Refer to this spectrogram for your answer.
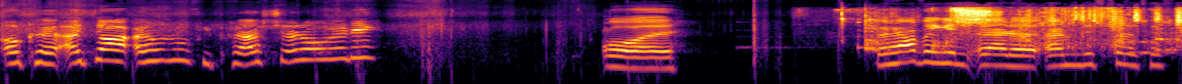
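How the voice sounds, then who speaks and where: Lively, high-pitched woman's speech with long, frequent pauses over noticeable background noise. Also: fairly slow pace. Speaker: gaming video creator; mobile gamer. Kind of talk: gameplay commentary. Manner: quiet, holding voice down; halting, many fillers.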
